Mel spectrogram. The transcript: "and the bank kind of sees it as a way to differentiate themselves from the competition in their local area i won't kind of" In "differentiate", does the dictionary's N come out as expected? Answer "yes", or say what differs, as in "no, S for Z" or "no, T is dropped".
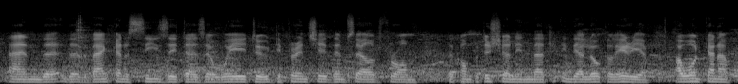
yes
